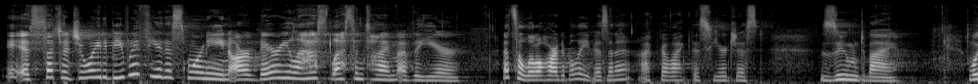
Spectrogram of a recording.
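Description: Bright-voiced woman teaching a church study. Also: mid-range voice, in a large hall. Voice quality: slightly raspy from allergies. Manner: warm, conversational, with rhetorical questions to the group. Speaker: women's Bible study teacher. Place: church hall.

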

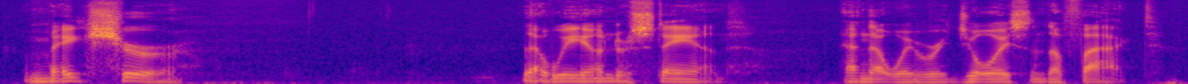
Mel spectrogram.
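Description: A man preaching a sermon and leading a prayer, his voice raspy today, speaking deliberately and rising for emphasis. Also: medium pitch, no room sound. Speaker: pastor.

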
